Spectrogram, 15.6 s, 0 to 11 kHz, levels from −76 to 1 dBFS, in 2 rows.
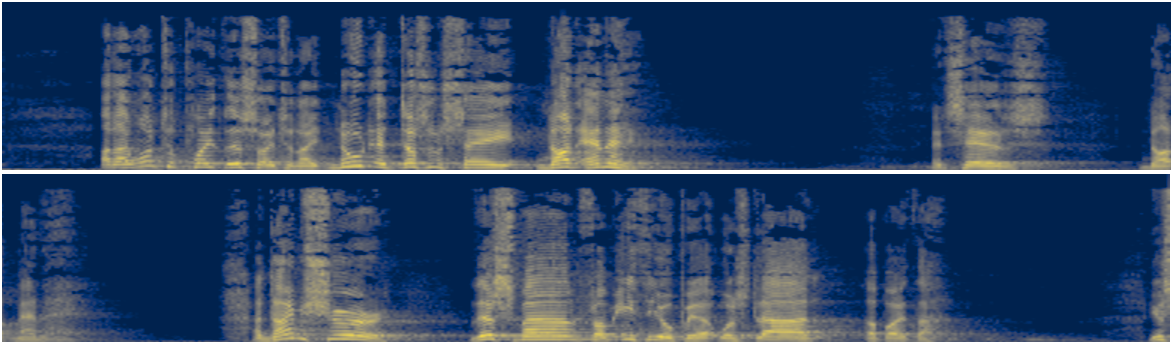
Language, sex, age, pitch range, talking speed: English, male, 60-79, 160-210 Hz, 115 wpm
